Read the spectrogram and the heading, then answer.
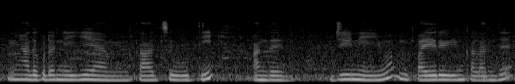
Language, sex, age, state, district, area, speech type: Tamil, female, 30-45, Tamil Nadu, Nagapattinam, rural, spontaneous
